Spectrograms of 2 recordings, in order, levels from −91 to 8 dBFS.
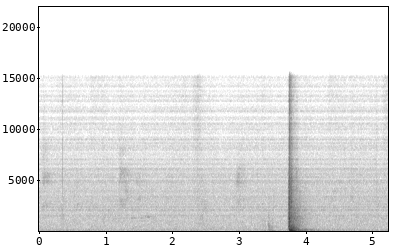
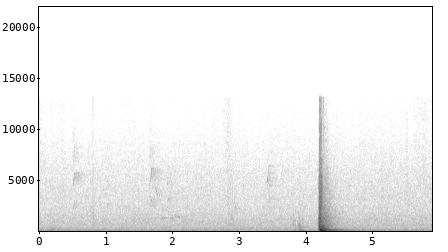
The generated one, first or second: first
